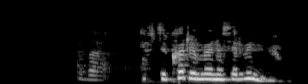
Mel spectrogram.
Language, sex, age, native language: Icelandic, female, 30-39, Icelandic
